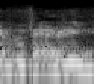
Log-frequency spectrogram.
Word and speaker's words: very: say adverb et cetera i had a teacher who said bite your v's and kiss your w's so it was interesting you're putting it so you know use your upper teeth on your lower lip and say very and that's right and then make the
